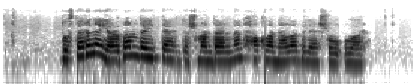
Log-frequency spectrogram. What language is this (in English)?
Bashkir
